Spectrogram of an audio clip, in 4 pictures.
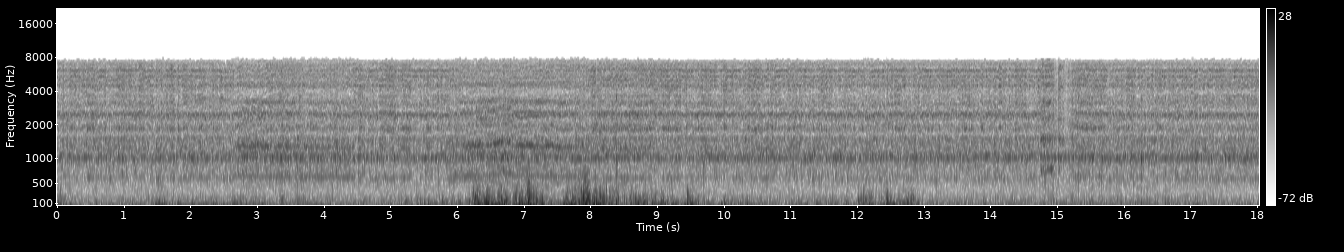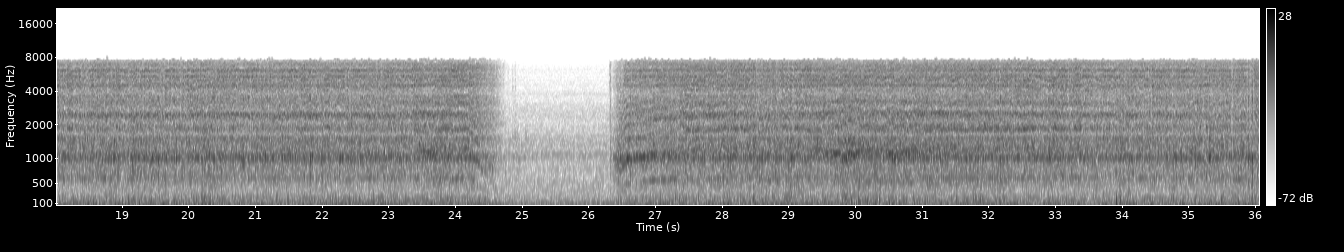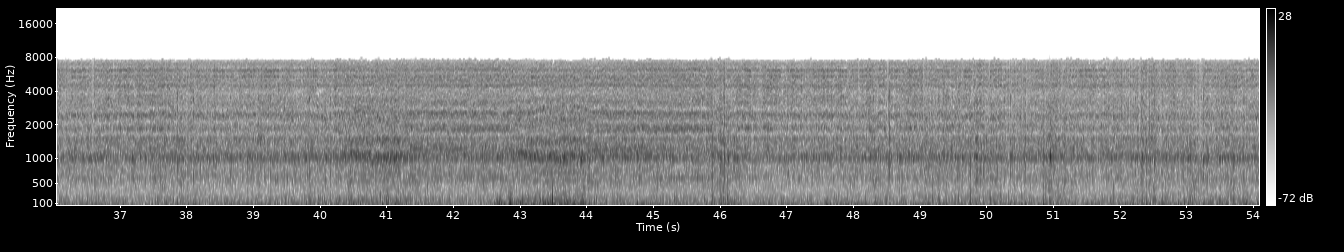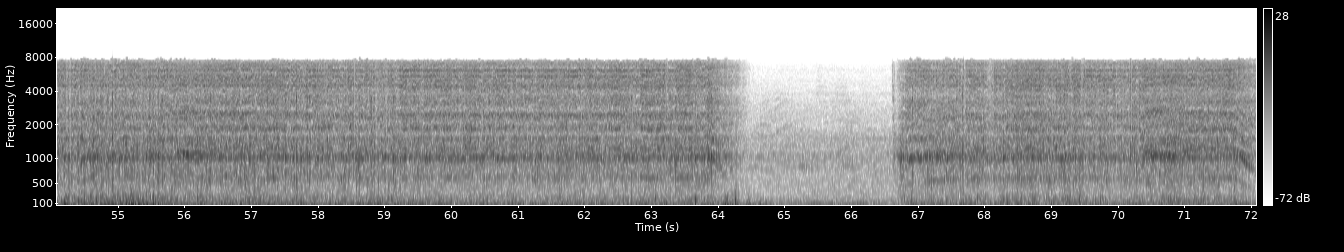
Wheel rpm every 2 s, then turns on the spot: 160, 160, 160, 160, 160, 160, 160, 170, 160, 160, 160, 160, 40, 90, 160, 160, 160, 160, 160, 160, 160, 160, 160, 170, 170, 170, 160, 160, 160, 160, 160, 150, 10, 70, 160, 150.
none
